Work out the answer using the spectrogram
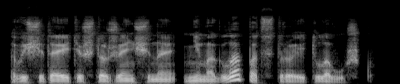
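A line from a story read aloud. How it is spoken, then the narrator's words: Neutral question. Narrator (Russian): нейтральным тоном спросил Дун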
